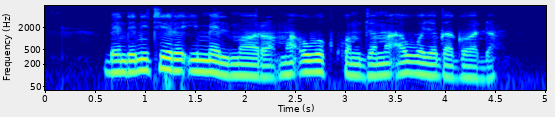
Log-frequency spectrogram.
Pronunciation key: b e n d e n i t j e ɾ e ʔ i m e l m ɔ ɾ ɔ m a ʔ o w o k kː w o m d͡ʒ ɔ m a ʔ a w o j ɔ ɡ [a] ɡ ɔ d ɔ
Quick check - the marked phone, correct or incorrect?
correct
